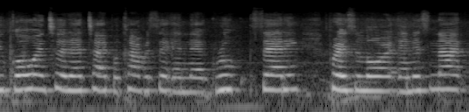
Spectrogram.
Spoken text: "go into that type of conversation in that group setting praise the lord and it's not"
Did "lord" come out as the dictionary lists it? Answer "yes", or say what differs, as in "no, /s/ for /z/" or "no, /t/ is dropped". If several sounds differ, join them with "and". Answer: yes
